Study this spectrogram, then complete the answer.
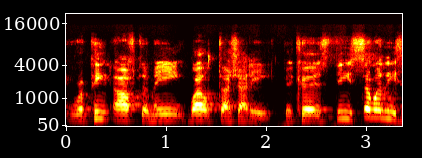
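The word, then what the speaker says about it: Gualtallary: I would say, repeat after me, Hualtajarí, because some of these names are extremely difficult to pronounce because they're not even Spanish.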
